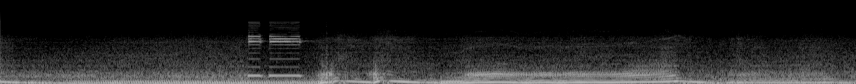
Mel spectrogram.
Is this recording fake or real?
real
